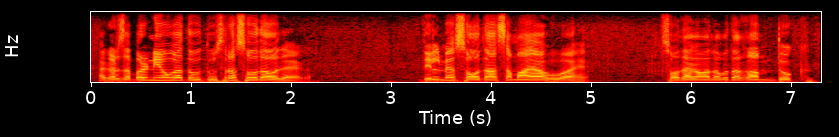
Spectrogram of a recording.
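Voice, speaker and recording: A middle-aged man giving a teacher training lecture, spelling out words slowly letter by letter. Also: fairly high pitch, a little mellow, clear, resonant tone, no echo. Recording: dull lo-fi recording.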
